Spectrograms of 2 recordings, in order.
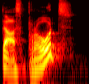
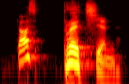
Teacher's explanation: the O vowel also moves forward in your mouth when it's umlauted.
